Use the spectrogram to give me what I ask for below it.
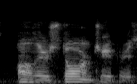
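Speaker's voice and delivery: ordinary talk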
